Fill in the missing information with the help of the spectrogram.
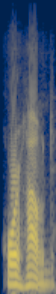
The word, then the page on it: hoarhound: American English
